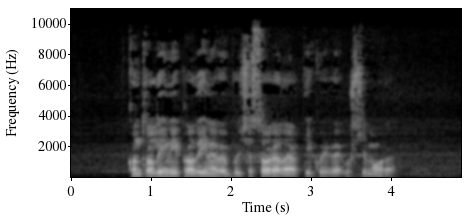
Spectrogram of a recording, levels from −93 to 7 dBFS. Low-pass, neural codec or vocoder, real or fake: 9.9 kHz; none; real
